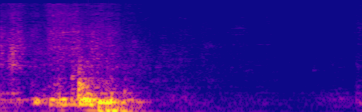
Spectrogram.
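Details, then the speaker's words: Samsung washer-dryer with a broken drum shaft: the stainless drum is loose with large play, giving a dull knock and scrape of the shaft rubbing at the back, then a clunk; it can rub the sides and lock on the plastic tub. "a gente pode ver que o inox tá solto e o barulho ele é bem característico do eixo raspando lá atrás ó podemos ver também a folga que fica é uma folga grande"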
